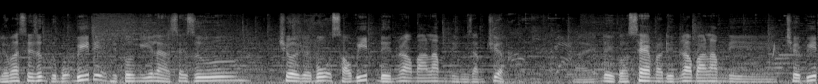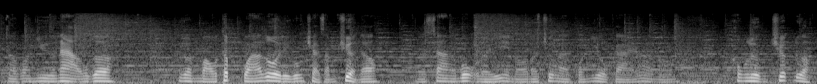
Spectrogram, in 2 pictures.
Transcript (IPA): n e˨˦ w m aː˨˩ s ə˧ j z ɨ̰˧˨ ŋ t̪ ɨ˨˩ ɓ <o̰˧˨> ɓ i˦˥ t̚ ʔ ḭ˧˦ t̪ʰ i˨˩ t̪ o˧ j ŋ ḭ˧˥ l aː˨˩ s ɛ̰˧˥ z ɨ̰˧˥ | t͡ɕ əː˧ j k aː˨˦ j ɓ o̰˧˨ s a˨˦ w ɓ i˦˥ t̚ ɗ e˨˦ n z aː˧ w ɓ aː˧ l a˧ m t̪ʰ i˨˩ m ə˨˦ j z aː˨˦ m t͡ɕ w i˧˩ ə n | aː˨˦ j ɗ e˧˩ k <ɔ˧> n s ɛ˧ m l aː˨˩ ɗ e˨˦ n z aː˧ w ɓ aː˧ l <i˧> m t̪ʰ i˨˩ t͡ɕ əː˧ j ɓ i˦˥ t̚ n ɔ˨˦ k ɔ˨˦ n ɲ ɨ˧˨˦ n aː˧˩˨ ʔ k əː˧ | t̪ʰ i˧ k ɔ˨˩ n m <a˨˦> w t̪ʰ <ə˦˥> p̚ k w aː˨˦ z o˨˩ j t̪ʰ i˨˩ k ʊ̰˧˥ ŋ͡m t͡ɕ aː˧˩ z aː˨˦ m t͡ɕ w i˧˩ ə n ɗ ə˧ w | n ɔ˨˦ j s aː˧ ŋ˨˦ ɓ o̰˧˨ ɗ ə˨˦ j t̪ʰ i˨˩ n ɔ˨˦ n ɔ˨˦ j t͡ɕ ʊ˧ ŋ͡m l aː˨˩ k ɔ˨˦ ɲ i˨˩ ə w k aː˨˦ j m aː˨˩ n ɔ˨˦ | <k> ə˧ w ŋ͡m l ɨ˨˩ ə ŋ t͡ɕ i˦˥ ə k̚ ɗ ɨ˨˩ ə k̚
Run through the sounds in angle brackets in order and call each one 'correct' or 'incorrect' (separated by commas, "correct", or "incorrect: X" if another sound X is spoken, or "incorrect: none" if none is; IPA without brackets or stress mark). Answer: correct, incorrect: ɔ˨˩, incorrect: a˧, correct, correct, incorrect: x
